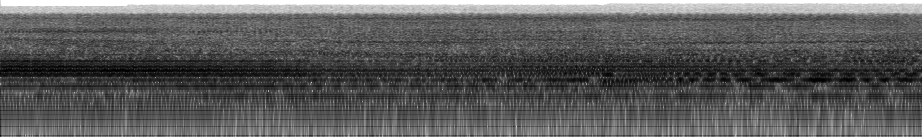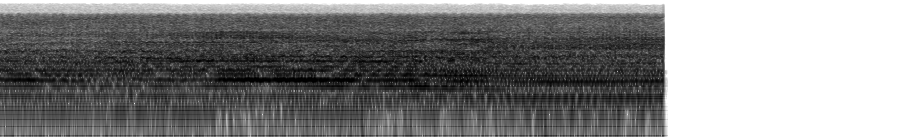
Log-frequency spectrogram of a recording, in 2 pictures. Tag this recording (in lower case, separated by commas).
aircraft, vehicle, fixed-wing aircraft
